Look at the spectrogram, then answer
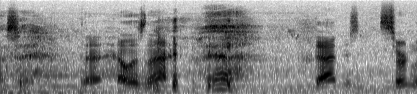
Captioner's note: laughs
